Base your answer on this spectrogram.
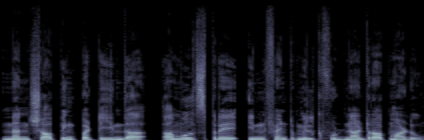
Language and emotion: Kannada, neutral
